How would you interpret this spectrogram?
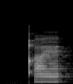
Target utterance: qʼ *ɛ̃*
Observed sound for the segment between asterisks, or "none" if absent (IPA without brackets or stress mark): ɛ̃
